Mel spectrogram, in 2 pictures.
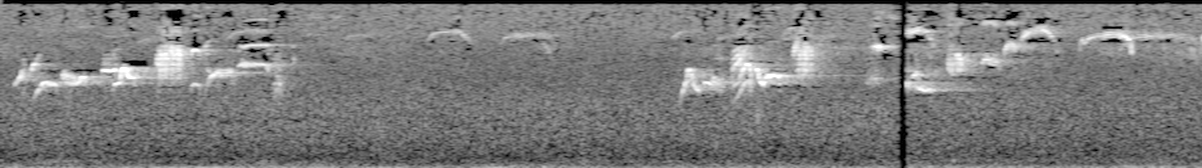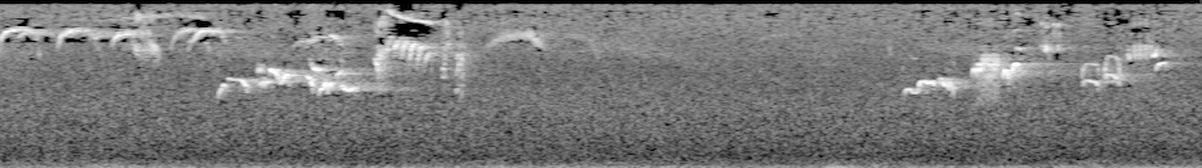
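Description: A songbird singing short phrases of quick notes about every seven seconds, with thin high chirps in between, over a steady background rush. The sound cuts out for a split second about nine seconds in.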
